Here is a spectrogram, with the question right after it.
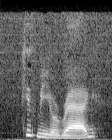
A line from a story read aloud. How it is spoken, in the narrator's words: he said so gently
